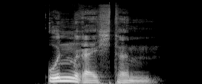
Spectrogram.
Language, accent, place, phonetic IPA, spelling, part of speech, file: German, Germany, Berlin, [ˈʊnˌʁɛçtəm], unrechtem, adjective, De-unrechtem.ogg
- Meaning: strong dative masculine/neuter singular of unrecht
